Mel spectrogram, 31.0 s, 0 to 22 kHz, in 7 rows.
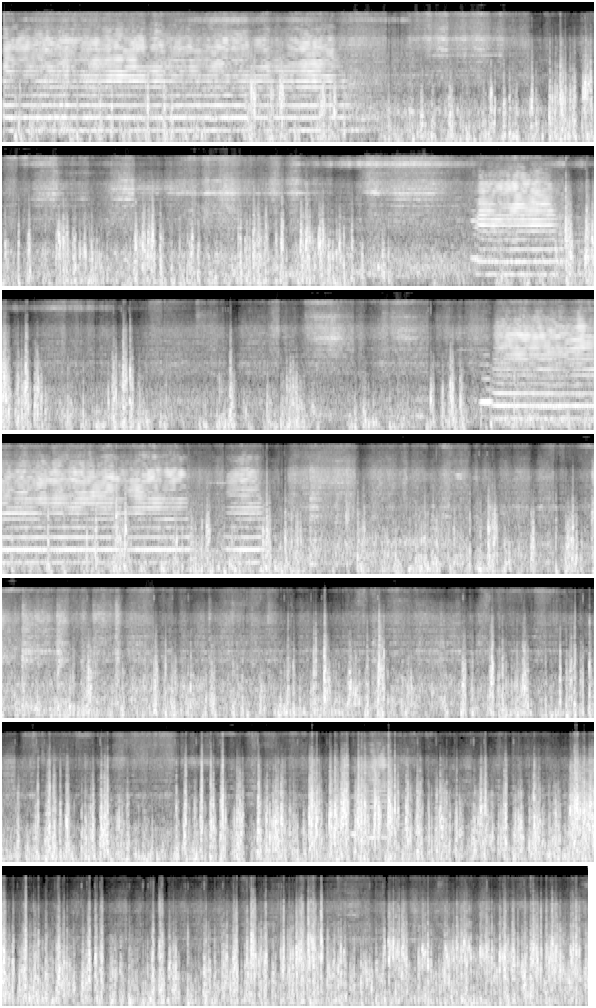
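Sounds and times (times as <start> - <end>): locomotive horn blasts: 0.0 - 2.9, 8.0 - 8.8, 12.4 - 15.4
train wheels clattering: 2.9 - 24.7.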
